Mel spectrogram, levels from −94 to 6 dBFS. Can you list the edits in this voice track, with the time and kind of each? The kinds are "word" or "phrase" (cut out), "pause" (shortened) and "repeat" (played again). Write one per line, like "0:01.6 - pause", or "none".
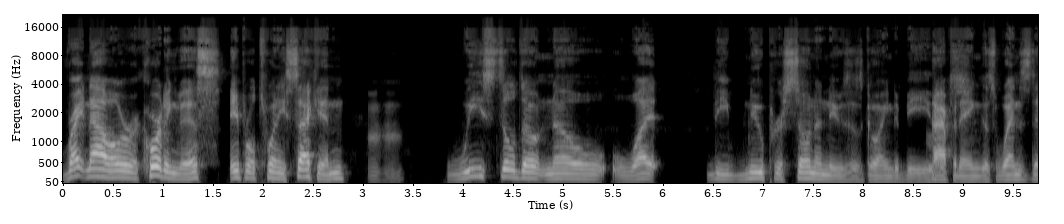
0:08.7 - word

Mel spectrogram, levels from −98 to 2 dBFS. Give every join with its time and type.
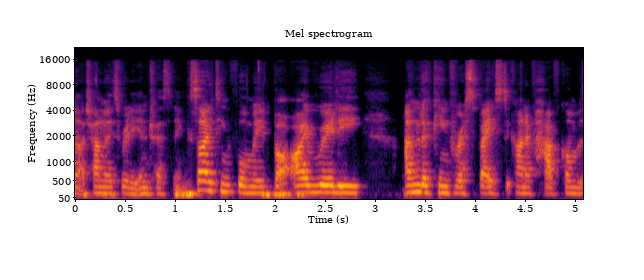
none

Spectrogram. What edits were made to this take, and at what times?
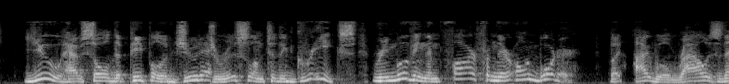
0:02.1 - word
0:06.2 - word

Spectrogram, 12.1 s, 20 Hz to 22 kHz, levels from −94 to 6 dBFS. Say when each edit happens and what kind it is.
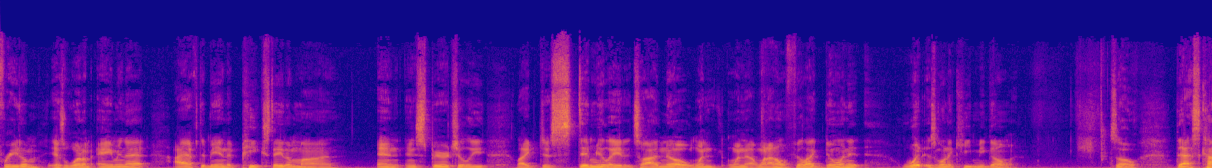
none

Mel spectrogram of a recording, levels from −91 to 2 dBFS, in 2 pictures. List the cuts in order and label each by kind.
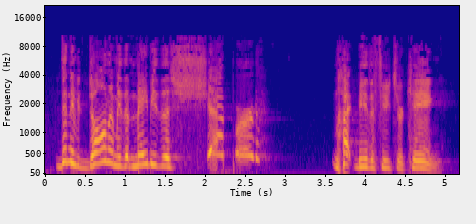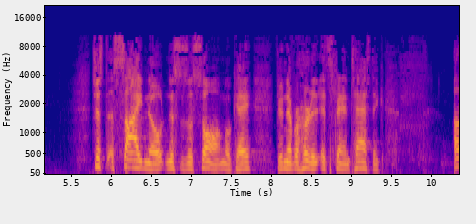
none

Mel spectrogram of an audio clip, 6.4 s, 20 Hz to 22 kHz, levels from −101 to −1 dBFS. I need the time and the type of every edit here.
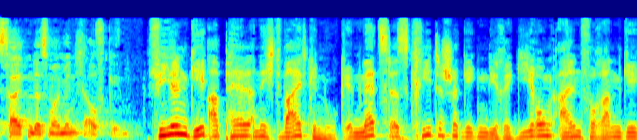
0:02.1 - word
0:02.5 - word
0:03.9 - word
0:04.6 - word

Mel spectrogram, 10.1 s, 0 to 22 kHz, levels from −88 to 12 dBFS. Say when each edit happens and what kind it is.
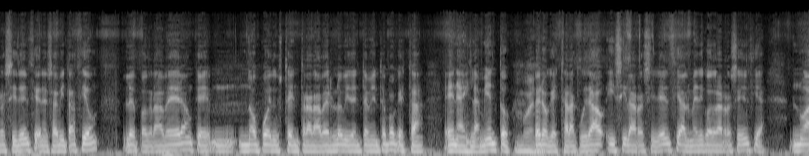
none

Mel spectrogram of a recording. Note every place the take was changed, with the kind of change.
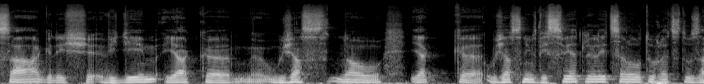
0:04.1 - word
0:04.8 - word
0:05.4 - word

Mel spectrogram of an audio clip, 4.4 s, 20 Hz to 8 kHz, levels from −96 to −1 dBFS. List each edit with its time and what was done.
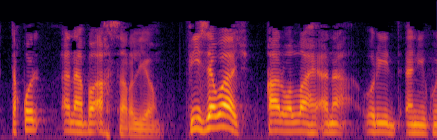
0:01.7 - pause

